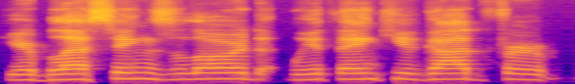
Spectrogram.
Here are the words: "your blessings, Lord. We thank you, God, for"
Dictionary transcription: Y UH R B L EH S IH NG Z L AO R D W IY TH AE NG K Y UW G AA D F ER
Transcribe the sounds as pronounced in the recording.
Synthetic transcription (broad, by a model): Y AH R B L EH S IH NG Z L AO R D W IY TH AE NG K Y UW G AA D F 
